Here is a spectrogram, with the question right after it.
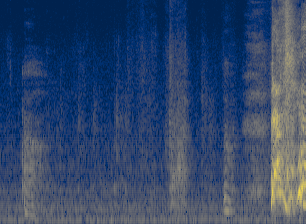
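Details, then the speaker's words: A few quiet build-up breaths and gasps, then one loud, explosive sneeze from a man deliberately stimulating his nostrils to induce sneezing. "oh doing it both is so much worse oh god oh here i'm gonna sneeze thank"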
